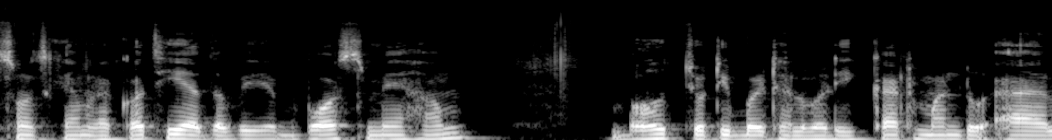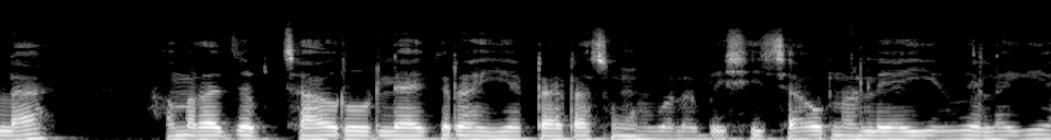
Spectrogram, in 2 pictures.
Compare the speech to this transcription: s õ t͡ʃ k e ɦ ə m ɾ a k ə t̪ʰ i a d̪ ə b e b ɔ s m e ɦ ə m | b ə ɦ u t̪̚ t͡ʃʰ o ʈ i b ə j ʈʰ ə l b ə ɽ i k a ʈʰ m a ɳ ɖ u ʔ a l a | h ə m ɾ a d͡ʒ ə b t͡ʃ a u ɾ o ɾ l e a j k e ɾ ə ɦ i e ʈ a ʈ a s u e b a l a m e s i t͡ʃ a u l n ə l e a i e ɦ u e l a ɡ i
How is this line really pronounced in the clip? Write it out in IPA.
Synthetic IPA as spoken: s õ t͡ʃ k e ɦ ə m ɾ a k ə t̪ʰ i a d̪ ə b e b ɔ s m e ɦ ə m | b ə ɦ u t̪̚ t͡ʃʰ o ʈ i b ə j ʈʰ ə l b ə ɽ i k a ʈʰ m a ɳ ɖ u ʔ a l a | h ə m ɾ a d͡ʒ ə b t͡ʃ a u ɾ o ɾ l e a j k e ɾ ə ɦ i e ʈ a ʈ a s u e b a l a b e s i t͡ʃ a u ɾ n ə l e a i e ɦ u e l a ɡ i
